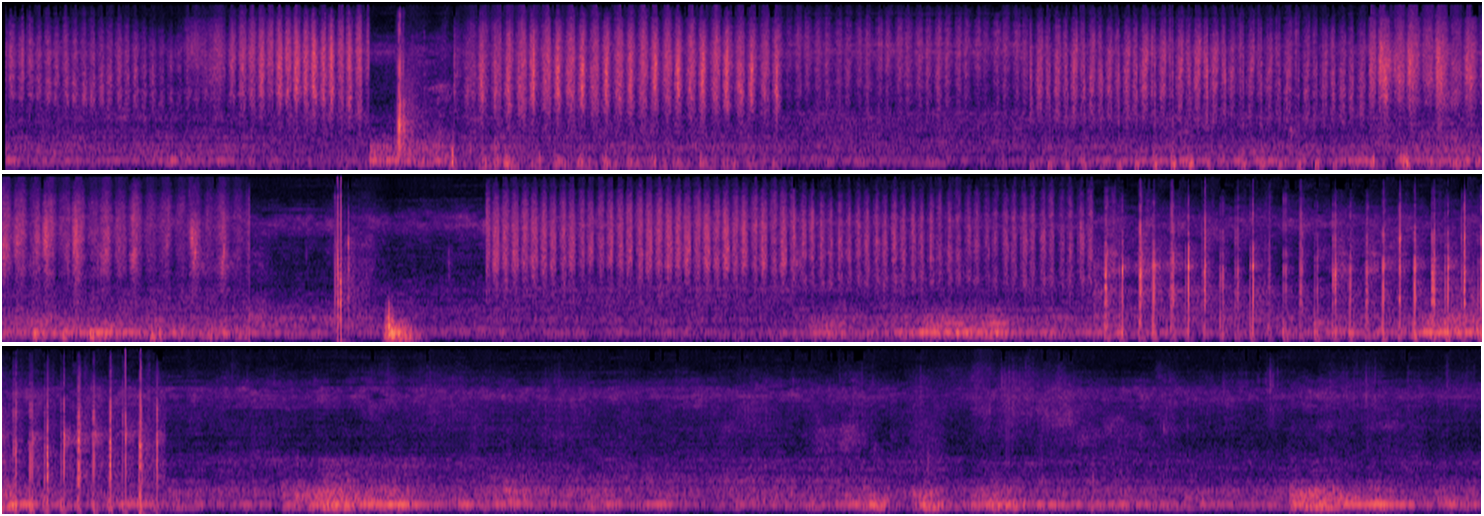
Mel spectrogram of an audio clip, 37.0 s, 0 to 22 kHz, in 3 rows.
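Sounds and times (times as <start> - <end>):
scratching and crackling: 0.1 - 14.4, 15.1 - 15.8, 16.4 - 26.0
sharp clicks: 21.4 - 26.0.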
